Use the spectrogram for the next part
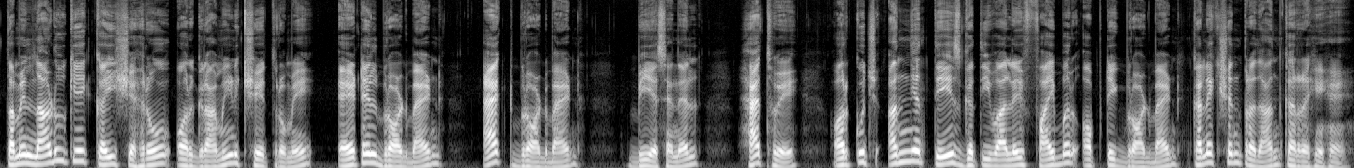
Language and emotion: Hindi, neutral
